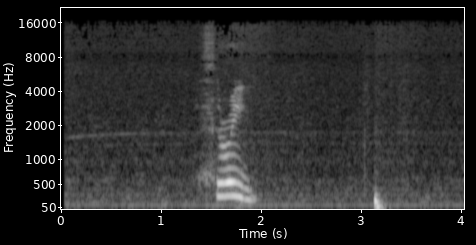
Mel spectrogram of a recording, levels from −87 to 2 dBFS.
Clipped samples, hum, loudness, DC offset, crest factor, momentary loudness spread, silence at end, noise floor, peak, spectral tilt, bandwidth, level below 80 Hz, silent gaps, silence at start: under 0.1%; none; -19 LUFS; under 0.1%; 20 dB; 24 LU; 0.8 s; -48 dBFS; -4 dBFS; -6.5 dB/octave; 17 kHz; -38 dBFS; none; 1.4 s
